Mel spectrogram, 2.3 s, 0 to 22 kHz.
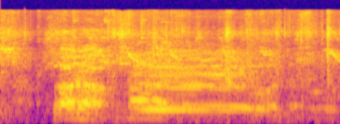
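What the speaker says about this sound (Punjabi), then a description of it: "ਇਹ ਨੰਬਰ 3 ਜੀ ਇਹ ਵੀ ਫਰੀਜ਼ੀਅਨ ਵੈਰੀ ਹੈ" A pure Friesian dairy cow at a farm sale gives a close, loud, drawn-out moo in two swells over a couple of seconds, with no talk over it.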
